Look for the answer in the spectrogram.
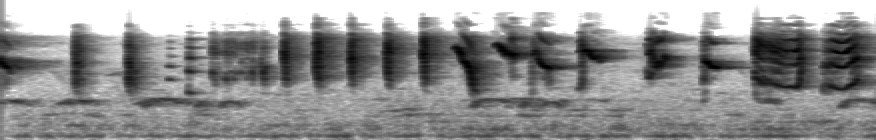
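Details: Long-tailed shrike singing actively as a tutor for caged birds: a fast stream of sharp, clipped notes that builds into whistled, slurred twisting phrases and scratchy bursts, over a faint low hum.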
